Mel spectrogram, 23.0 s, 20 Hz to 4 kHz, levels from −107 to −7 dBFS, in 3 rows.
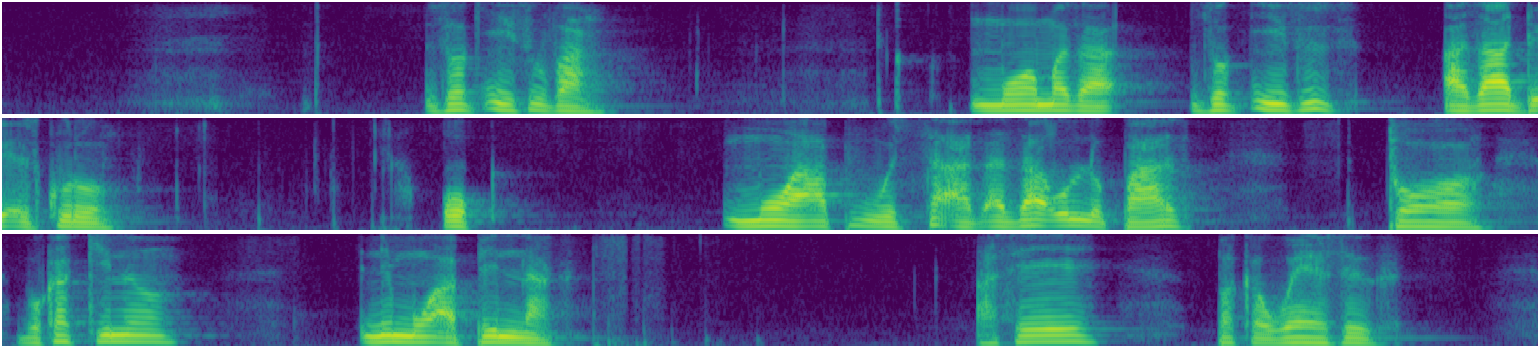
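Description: No technical faults detected anywhere in the speech recording.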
